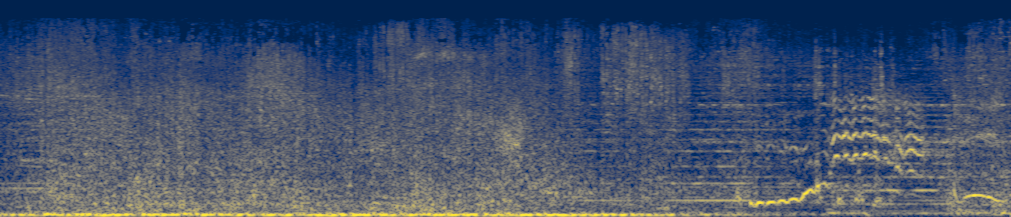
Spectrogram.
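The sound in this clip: Real explosions in a film action sequence, a loud, dense and continuous wall of booms, bursts and crashing debris that keeps rumbling with no pause.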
